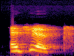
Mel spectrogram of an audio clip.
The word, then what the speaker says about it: adjust: that's why you know adjust we don't pronounce this d ed just no it just be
